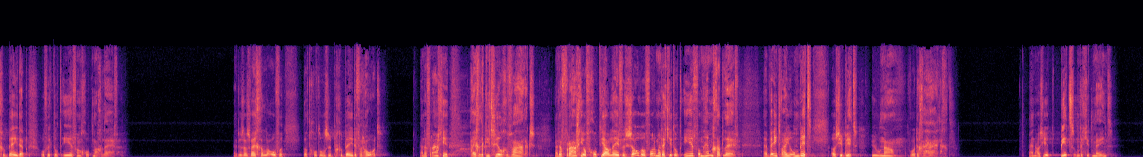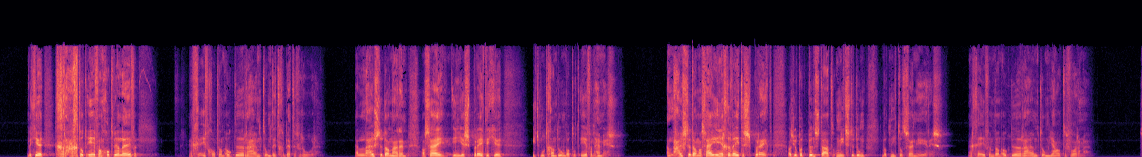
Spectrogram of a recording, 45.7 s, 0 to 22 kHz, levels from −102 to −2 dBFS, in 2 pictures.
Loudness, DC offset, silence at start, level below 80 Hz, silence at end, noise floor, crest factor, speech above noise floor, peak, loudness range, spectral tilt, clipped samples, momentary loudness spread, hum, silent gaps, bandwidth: -23 LUFS; under 0.1%; 0 s; -68 dBFS; 1.1 s; -80 dBFS; 24 dB; 57 dB; -2 dBFS; 9 LU; -3 dB/octave; under 0.1%; 16 LU; 50 Hz at -60 dBFS; none; 16 kHz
